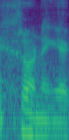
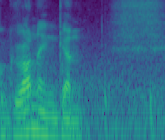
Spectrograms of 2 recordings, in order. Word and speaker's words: Groningen: Yeah, Groningen is a fun place to try and pronounce, especially if you're English, because English people can't say Groningen, because look at it and go, oh, Groningen. No, it's not Groningen, it's Groningen.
